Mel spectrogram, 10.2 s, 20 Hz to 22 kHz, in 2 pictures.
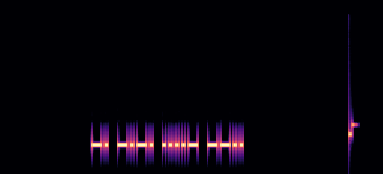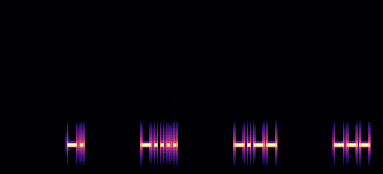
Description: Morse code, heard as a keyed tone, about 28 wpm, spaced as for 14 wpm, 700 Hz. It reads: NC4Z N6YO
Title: USA Call Signs - 4 Characters - 6x Character Spacing - 28wpm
